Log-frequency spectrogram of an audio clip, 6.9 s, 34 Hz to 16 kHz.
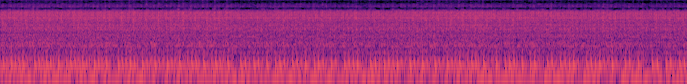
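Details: Triumph Hurricane X75 triple, not fully warmed up, after carb rack rebuild, pilot screws richened and left carb adjustment corrected: steady, even low idle without stumbling or hunting; running better, slightly rich with dark smoke off idle.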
